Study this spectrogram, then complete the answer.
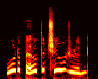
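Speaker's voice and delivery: bad woman's voice, pitched way up. Host voices a plea in a bad female voice. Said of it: "that's my bad female woman type voice".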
